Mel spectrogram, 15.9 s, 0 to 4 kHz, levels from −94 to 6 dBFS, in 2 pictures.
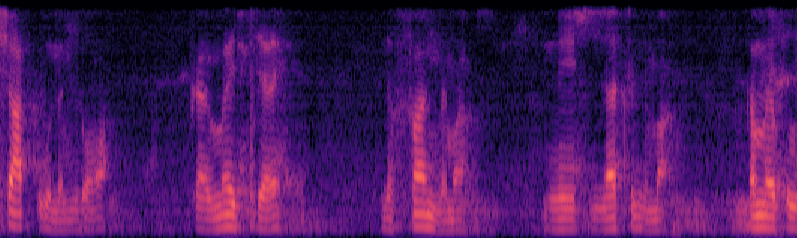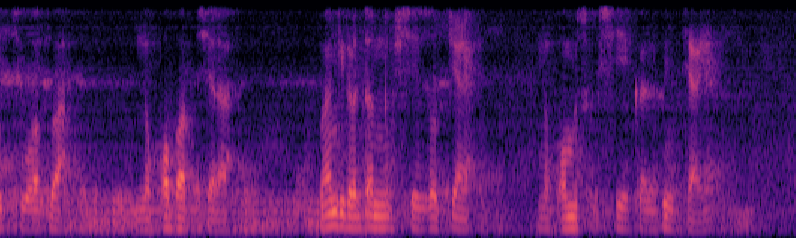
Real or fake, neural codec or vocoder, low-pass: fake; codec, 16 kHz, 0.8 kbps, ZipCodec; 3.6 kHz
